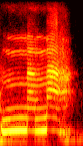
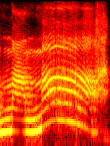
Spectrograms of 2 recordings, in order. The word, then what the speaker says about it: mamá: palabra mamá ma ma donde lleva el acento la mayor fuerza de voz mamá la llamamos porque la profesora me dijo que debo llamar a la palabra para conseguir la mayor fuerza de voz entonces yo la voy a conseguir guau mamá última todo tiene reglas porque la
